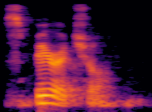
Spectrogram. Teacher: it's an adjective three syllables stressed the first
